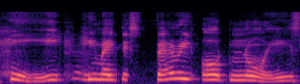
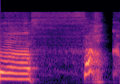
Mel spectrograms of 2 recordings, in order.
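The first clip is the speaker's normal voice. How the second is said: raging, incredulous, very loud furious yell; 4 semitones higher, 8 dB louder than usual. Retelling own reply when the guy rang six months later: imitating own fuming reply. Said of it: "I was fuming".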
